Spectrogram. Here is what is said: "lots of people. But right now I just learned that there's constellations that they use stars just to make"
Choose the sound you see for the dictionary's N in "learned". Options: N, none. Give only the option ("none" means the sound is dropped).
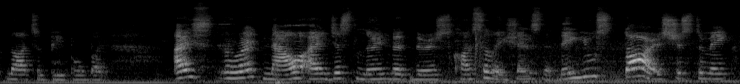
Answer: N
